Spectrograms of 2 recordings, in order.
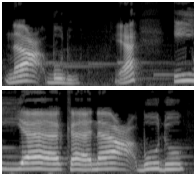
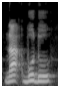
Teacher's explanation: Pastikan na'budu pakai ain, bukan na'budu pakai hamzah. Na'budu tengah tenggorokan, jakunnya tuh yang buat cowok ya. Sedangkan na'budu pakai hamzah, tenggorokan bagian bawah. Itu jelas 2 huruf yang berbeda.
